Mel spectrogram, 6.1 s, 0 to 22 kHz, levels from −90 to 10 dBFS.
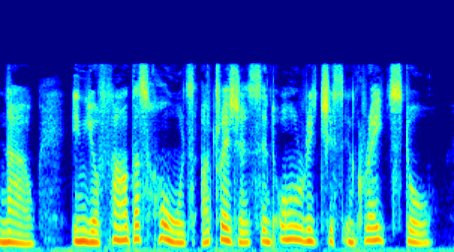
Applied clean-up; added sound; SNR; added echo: none; none; none; none.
